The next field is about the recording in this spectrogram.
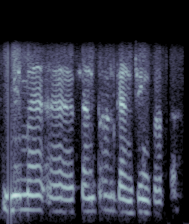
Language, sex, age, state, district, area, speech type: Urdu, male, 18-30, Delhi, South Delhi, urban, conversation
